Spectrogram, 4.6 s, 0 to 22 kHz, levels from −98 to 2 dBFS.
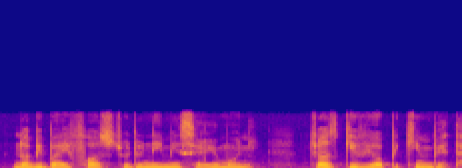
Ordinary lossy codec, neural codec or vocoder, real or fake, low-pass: none; none; real; 7.2 kHz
